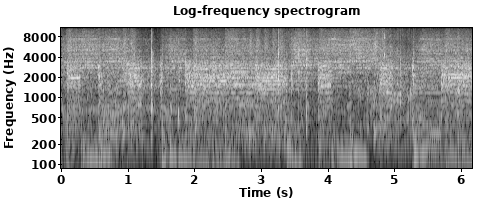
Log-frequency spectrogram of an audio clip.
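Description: Music soundtrack over the sound of a skateboard rolling on concrete. There is one sharp clack of the board about a second and a half in.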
